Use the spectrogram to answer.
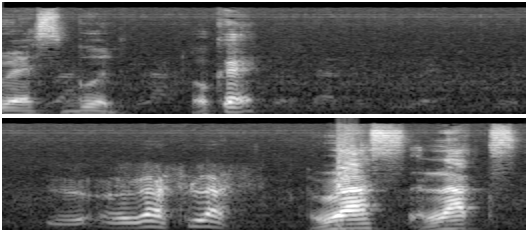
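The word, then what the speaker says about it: RasLax: Ras Lax syrup, like relax.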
